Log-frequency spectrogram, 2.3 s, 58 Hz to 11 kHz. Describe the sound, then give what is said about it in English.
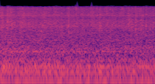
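Heavy rain comes down hard on a cold 38-degree night with no lightning, a dense, unbroken hiss of drops that stays even and fairly faint throughout. “No lightning tonight, but we got the hardcore rain.”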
